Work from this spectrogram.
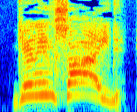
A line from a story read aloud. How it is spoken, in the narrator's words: he screamed at Peter, and his voice came out sounding low and strengthless to his own ears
